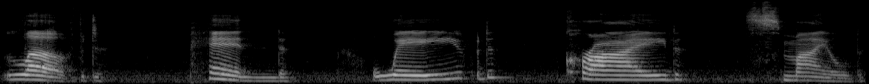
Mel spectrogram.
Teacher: these are usually voiced sounds meaning you engage your vocal chords meaning if i placed my two fingers on my neck my vocal cords would vibrate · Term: voice sounds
